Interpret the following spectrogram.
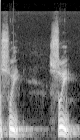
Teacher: جلدی سے دیکھیے، سو وی کو جلدی سے ادا کریں گے تو سوئی، سوئی، زیر ابھی ادا ہی نہیں ہوا اور یہ سین کی بگڑی ہوئی آواز ہے، اور ایک ایکسٹرا حرف آ رہا ہے واو، چونکہ ہونٹ جو ہے یہ واو کا مخرج ہے۔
